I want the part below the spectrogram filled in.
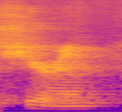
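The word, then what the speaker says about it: Shirren: latest based Cavaliers our next race is the Sheeran I asked how to pronounce that by sutter ease of its shearing they are a race of atomic insectoid I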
